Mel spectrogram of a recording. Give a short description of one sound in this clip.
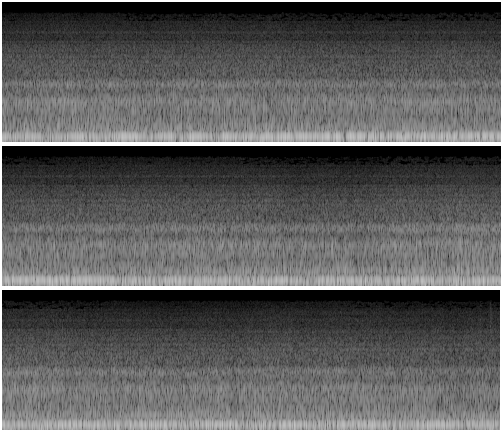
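Aircraft wheels rumble over a runway.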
